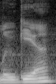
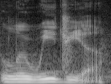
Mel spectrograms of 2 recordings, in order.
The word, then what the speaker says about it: Lugia: still isn't but uh I called it luigia because I thought like Lugia sounded gross like a loogie like kind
